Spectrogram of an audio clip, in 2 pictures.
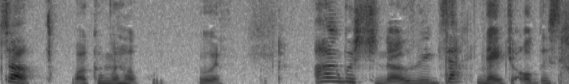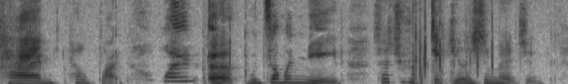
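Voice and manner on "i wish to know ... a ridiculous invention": bad, fake, put-on British accent. A caller questions the ham helpline staff, in a bad British accent. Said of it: "you sound like an Australian man with a bad British accent".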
